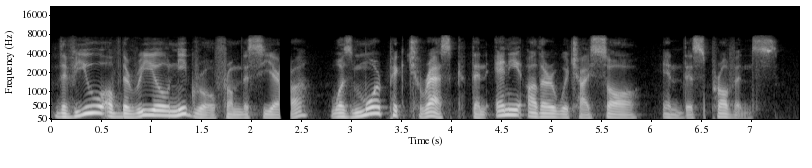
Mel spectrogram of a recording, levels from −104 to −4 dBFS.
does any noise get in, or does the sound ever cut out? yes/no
yes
